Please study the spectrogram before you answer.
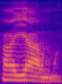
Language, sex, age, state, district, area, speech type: Marathi, male, 30-45, Maharashtra, Yavatmal, rural, spontaneous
